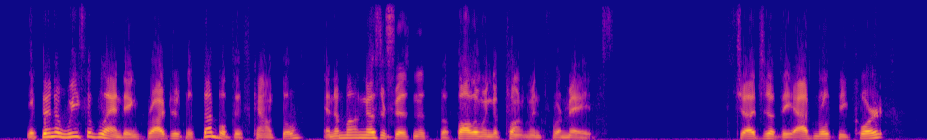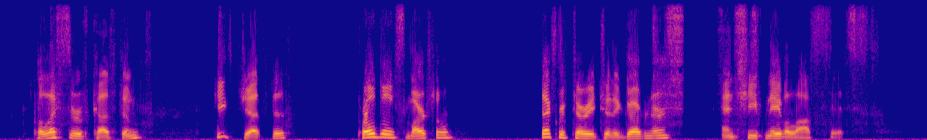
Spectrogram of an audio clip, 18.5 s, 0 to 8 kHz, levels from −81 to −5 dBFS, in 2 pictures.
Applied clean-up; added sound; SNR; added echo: neural diffusion model UNIVERSE++.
